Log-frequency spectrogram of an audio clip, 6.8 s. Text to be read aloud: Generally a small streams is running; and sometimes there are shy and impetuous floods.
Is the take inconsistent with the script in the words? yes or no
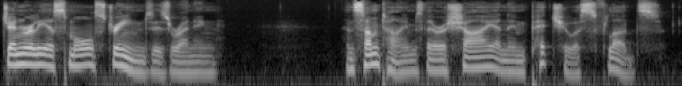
no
